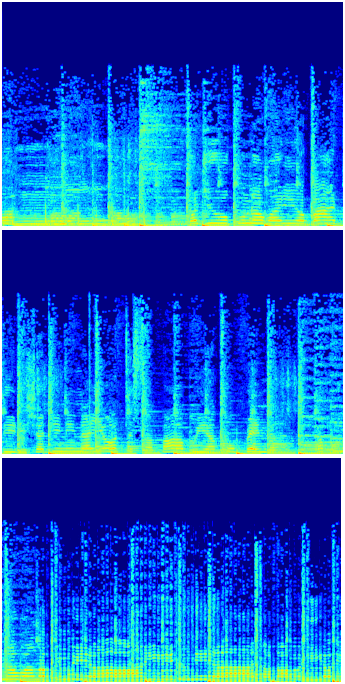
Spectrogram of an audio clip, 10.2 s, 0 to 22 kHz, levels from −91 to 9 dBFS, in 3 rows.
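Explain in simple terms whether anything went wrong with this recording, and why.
From 7.21 seconds to the end, the sound flutters with a rough tremolo. This is overlap-add ripple: badly rejoined audio chunks make the level pulse about twenty times a second.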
